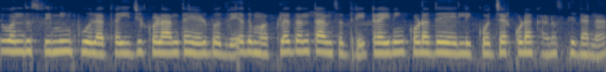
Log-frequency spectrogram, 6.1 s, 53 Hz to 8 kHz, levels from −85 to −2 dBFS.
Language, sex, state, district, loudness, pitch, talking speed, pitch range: Kannada, female, Karnataka, Belgaum, -27 LUFS, 210 Hz, 200 wpm, 200-220 Hz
